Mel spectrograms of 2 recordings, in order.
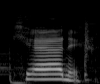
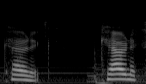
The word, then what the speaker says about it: König: Something like that, but it's not a hard G. Koenig.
